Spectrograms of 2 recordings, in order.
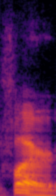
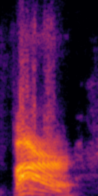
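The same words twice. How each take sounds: First: Fire is said with the usual long i glide. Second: Fire is said as a flat 'fahr' sound. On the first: The speaker calls it wrong. "it wouldn't be fire" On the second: The speaker calls it right. "F A H R. Gotta pronounce it right"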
